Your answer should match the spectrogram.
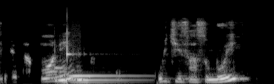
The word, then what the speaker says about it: asubuhi: you are getting it wrong a bit because you are not pronouncing the words as they are. Subu. Oh, Sue. Okay, sorry. I can't read properly, you know. Asubu. Hi.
